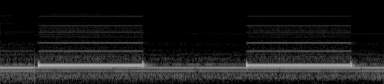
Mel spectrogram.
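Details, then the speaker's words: Toshiba T5100 laptop with a known dead hard drive, microphone right beside it: two long steady beeps about a second apart and no boot, possibly looking for a system disk it lacks. "It's making a noise, which you can probably hear right next to my microphone. Is it going to go ping, ping, ping?"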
